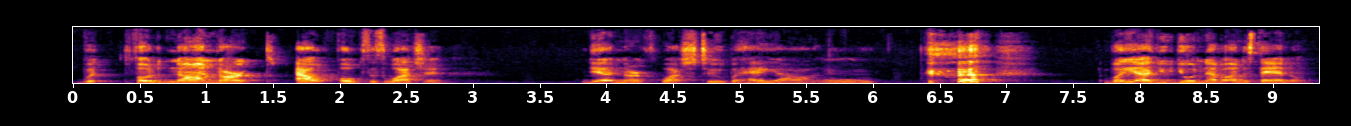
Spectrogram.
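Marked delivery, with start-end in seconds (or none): 6.4-7.1 a sudden high, loud laugh; amused laugh; burst of laughter. Real, not acted. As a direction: laugh out at the thought. Laughs at narcs watching.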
